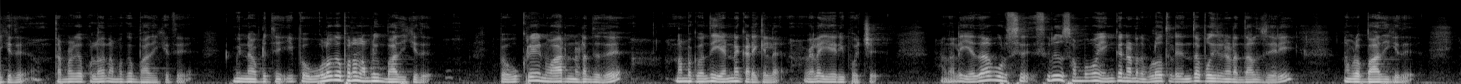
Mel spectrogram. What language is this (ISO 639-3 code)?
tam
